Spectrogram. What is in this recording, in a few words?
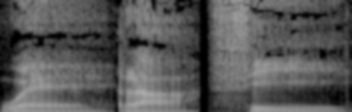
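"werathi", concatenated syllables; Affixing experiment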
